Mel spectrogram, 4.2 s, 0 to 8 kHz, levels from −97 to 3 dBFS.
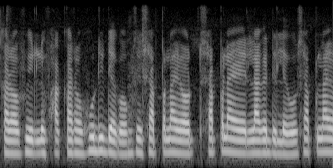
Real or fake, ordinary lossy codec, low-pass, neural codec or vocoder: real; none; 7.2 kHz; none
